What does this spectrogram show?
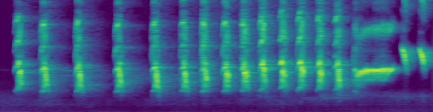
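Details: Lure song of a long-tailed shrike for prompting a silent bird: rapid, accelerating series of harsh high chattering notes, about three to four per second, ending in a sustained note and brief rising whistles.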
